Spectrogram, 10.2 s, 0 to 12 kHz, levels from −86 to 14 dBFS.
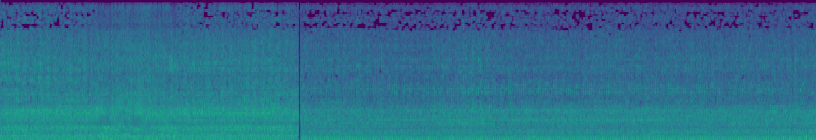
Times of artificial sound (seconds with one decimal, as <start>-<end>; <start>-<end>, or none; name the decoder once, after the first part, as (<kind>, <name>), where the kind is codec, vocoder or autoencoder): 1.2-2.2 (codec, HILCodec)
